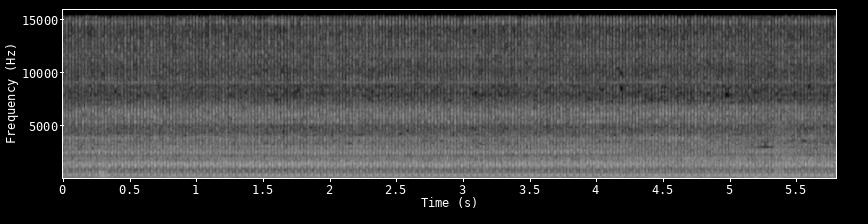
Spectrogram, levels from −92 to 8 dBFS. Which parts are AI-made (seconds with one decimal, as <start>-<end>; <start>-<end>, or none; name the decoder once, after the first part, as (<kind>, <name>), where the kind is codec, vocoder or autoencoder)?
0.0-2.3 (vocoder, BigVGAN v2); 3.1-4.0; 4.9-5.8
